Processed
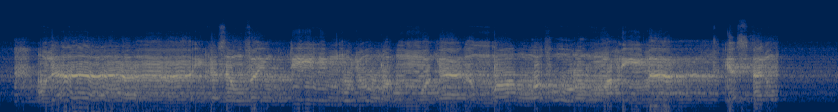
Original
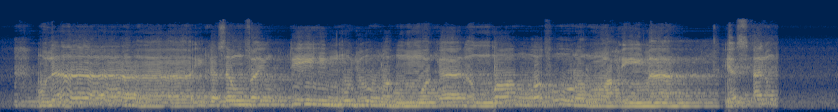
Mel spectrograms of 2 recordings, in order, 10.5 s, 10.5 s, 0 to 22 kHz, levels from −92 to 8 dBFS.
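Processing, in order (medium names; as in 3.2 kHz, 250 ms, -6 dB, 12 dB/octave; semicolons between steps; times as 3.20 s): high-pass 1.1 kHz 24 dB/octave; dynamic bell 2 kHz, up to +6 dB, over -45 dBFS, Q 3.9; comb 4.4 ms, depth 40%; in parallel at +2 dB: compression 20:1, threshold -33 dBFS, peak gain reduction 16 dB; on the sum: wow and flutter 19 cents; companded quantiser 8-bit; saturation -10.5 dBFS, distortion -25 dB; tape spacing loss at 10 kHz 26 dB; on a send at -22 dB: reverberation RT60 0.10 s, pre-delay 152 ms; on the sum: trim -6 dB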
